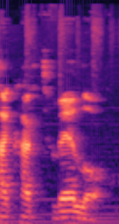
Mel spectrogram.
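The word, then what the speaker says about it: საქართველო: do you pronounce georgia in georgian yeah it's pronounced saktvelo it's a hard one and do you have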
